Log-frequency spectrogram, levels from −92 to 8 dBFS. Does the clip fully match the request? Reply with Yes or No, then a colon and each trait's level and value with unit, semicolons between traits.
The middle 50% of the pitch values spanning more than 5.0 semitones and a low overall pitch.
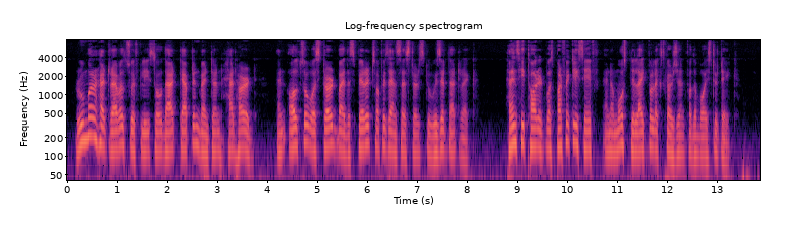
No: average, 3.2 semitones; low, 125 Hz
